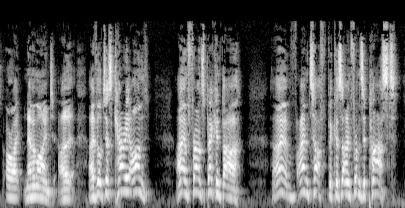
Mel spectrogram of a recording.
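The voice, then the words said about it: Put-on German accent. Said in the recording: “this is a German accent.”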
